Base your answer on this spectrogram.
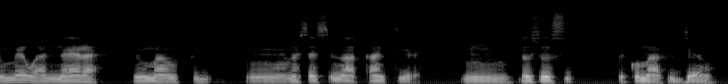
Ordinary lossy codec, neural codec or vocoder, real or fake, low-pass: none; vocoder, 48 kHz, 128 mel bands, Vocos; fake; 19.8 kHz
